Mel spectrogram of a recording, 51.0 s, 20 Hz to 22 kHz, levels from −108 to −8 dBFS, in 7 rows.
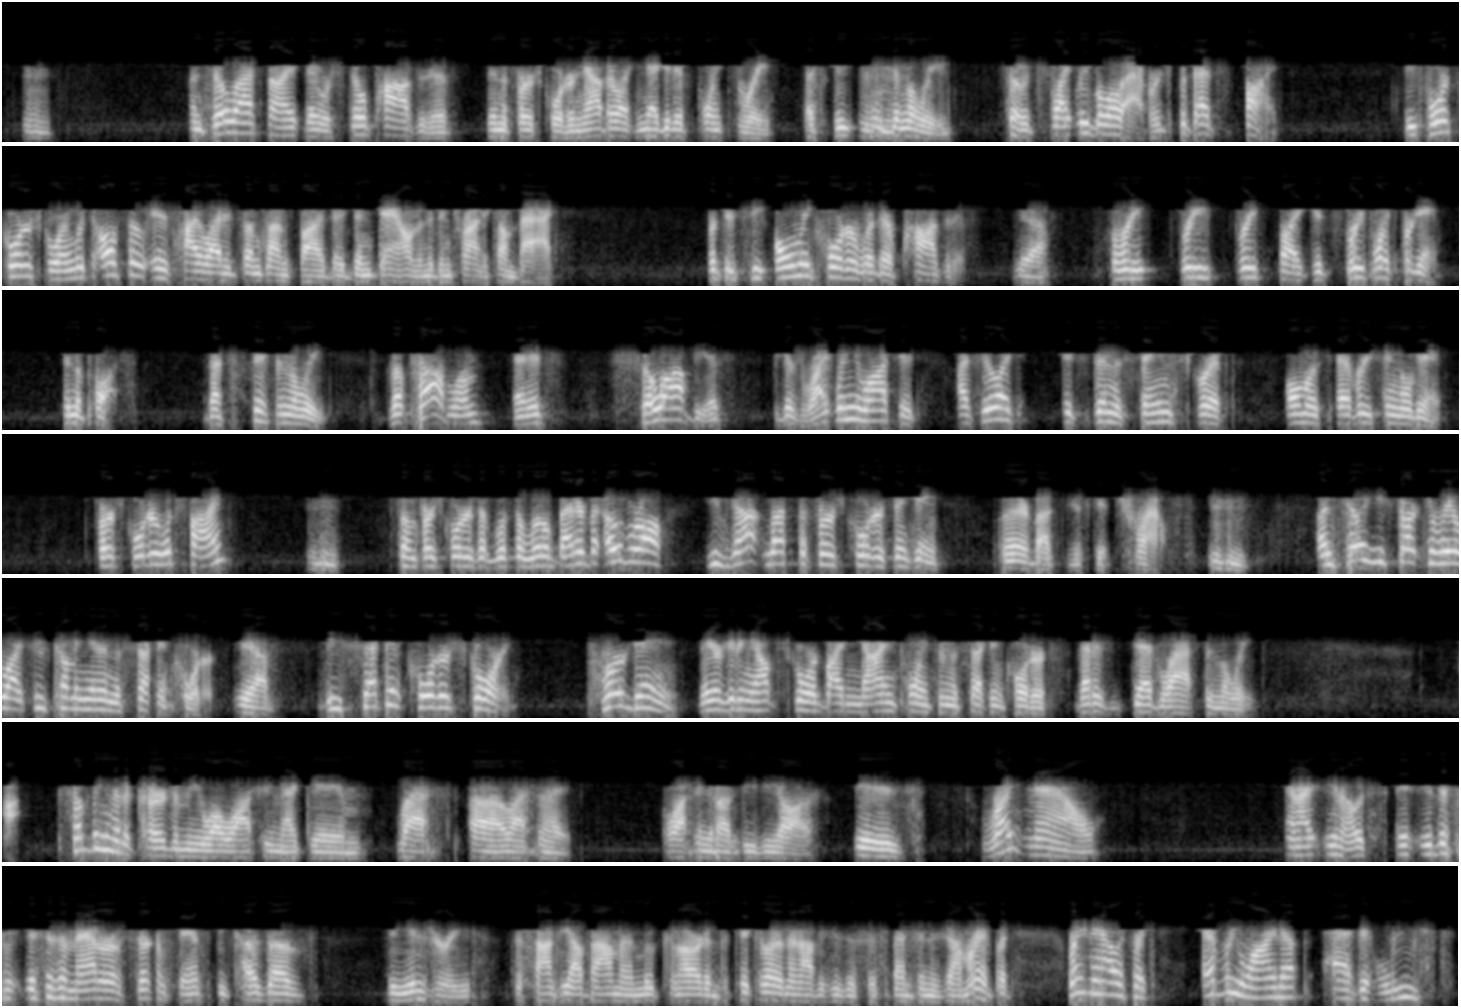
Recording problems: phone-call audio; poor line; nothing above 3.5 kHz
wrong speed and pitch; too fast and too high; 1.6 times normal speed

